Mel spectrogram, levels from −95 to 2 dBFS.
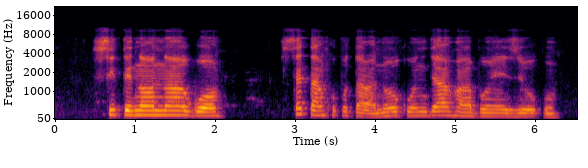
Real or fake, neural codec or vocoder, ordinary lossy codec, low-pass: real; none; Opus, 16 kbps; 7.2 kHz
